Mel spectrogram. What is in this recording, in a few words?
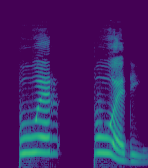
"puer pueri", latin; santillana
